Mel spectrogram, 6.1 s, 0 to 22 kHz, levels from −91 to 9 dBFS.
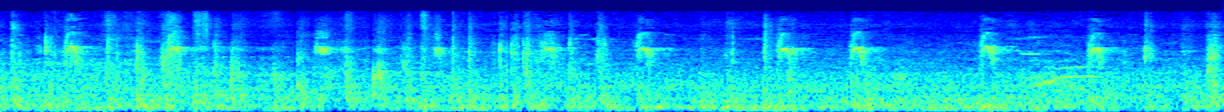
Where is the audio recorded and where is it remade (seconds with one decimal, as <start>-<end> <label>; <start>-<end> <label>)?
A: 0.0-1.0 recorded; 1.0-2.2 remade; 2.2-6.1 recorded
